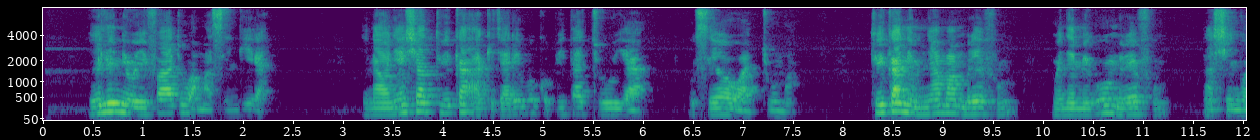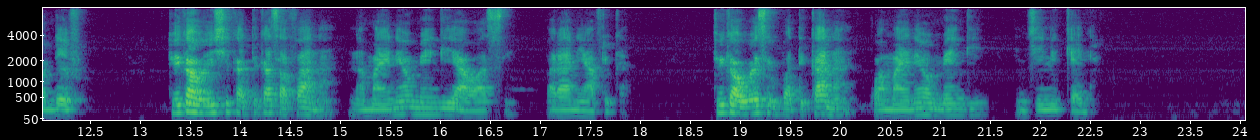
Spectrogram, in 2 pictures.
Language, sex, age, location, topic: Swahili, male, 36-49, Nairobi, government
